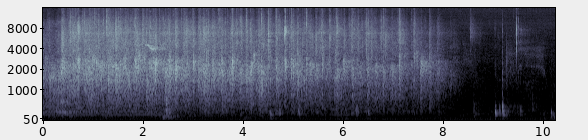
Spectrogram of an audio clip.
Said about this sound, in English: Can we get another round of applause for Miss Colette and Miss Cassie?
